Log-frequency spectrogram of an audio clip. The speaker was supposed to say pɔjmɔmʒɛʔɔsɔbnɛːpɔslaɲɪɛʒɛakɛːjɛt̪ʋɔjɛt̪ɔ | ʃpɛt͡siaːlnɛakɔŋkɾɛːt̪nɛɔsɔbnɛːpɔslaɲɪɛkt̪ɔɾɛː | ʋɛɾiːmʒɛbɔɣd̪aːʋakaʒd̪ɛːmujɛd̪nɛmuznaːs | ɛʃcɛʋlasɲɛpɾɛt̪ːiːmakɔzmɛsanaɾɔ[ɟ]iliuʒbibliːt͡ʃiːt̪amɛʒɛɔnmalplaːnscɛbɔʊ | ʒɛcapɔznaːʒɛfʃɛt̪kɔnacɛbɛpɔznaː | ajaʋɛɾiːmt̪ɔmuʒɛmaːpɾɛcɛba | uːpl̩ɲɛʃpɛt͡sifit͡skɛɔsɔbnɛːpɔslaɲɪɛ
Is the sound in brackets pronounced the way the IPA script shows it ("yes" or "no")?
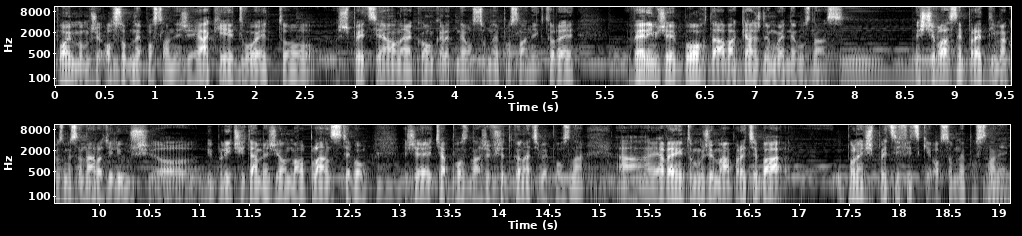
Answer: yes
